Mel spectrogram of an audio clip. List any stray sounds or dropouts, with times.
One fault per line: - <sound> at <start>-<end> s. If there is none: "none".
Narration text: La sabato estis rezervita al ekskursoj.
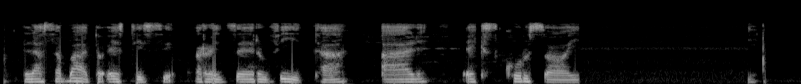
none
